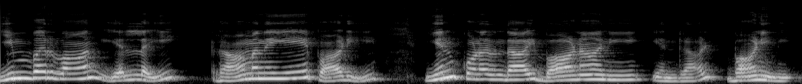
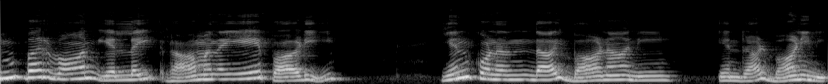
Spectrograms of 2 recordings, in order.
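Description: Both takes have the same delivery.

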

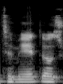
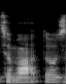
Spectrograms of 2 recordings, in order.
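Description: First: It is said with an American accent. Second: It is said with a British accent.

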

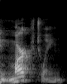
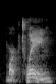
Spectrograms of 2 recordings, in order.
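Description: First: Only the first syllable is stressed. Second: Only the second syllable is stressed. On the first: "We don't say Mark Twain. That'd be a trochee" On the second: "And we don't say Mark Twain. That would be an iamb"

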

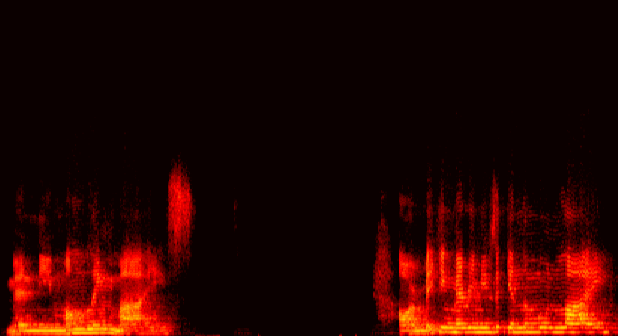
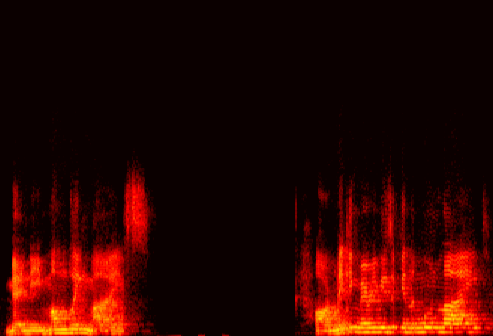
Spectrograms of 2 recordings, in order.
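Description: First: The line is said at a slower pace. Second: The line is said at a faster pace.

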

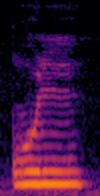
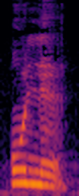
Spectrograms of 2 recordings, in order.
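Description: First: The word ends cleanly on the L sound. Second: An extra short vowel follows the final L. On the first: The speaker calls it right. "Не нужно отрывать так резко язык" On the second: The speaker calls it wrong. "часто читает уле"

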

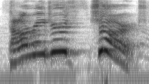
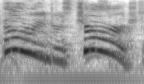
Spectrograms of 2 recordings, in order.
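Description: First: It is said as a strong call-out. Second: It is said as a weak call-out.

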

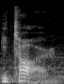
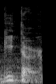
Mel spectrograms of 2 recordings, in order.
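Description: First: The stress is on the last syllable. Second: The stress is on the first syllable. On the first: The speaker calls it right. "es en la última sílaba correctamente" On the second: The speaker calls it wrong. "he escuchado a muchas personas decir guitar"

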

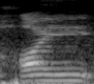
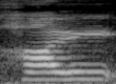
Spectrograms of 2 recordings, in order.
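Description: First: The syllable is said on a low level pitch. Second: The syllable is said on a mid level pitch. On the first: "เสียงที่6 เป็นเสียงต่ำ" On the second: "เสียงที่3 หอย"

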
